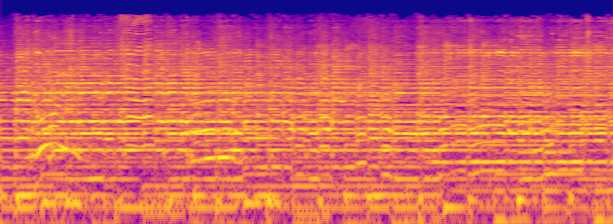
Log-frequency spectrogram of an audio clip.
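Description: Old-time string band playing an instrumental break: a fiddle leads with sliding notes over strummed guitar and banjo, with a steady low bass note about once a second.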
